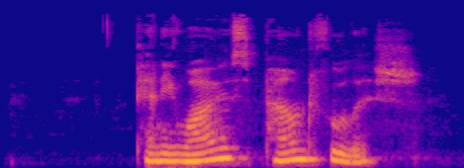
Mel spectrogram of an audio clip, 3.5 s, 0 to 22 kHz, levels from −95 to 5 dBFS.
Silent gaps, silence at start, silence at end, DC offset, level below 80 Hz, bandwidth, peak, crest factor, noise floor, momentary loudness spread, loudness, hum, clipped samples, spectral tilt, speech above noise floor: none; 1 s; 0.4 s; under 0.1%; -58 dBFS; 15 kHz; -6 dBFS; 16 dB; -78 dBFS; 16 LU; -21 LUFS; none; under 0.1%; -6.5 dB/octave; 58 dB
